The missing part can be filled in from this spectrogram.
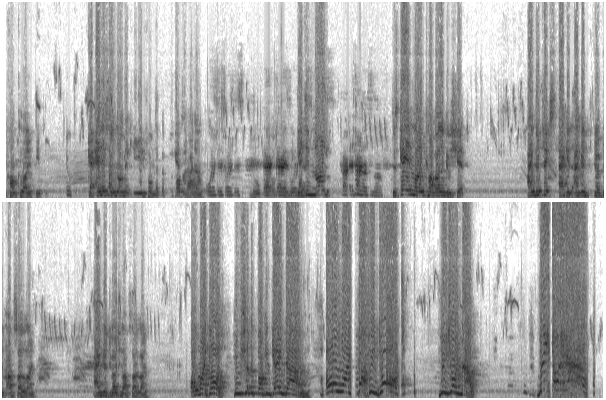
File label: yelling REJOIN NOW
